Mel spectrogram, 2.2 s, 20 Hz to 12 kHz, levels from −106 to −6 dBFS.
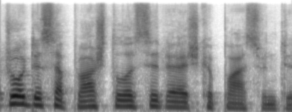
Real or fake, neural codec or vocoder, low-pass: fake; codec, 16 kHz in and 24 kHz out, 0.6 kbps, FocalCodec, streaming, 4096 codes; 10.8 kHz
